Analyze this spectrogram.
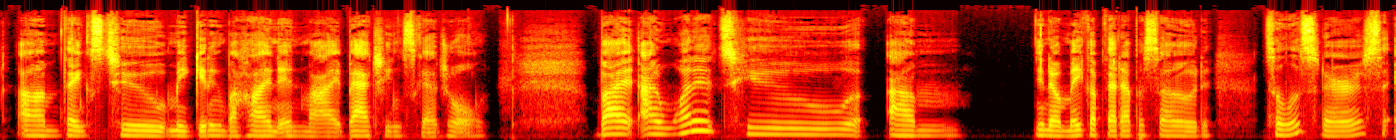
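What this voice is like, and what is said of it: Congested, strange-sounding sick voice. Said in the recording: “my voice sounds a little strange or congested”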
